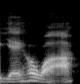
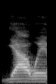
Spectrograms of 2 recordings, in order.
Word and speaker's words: Yahweh: point in Liber O, Crowley says you do Yehovah, which, Jehovah, it's not really right. It's Yahweh with the ballpoints for Adonai.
